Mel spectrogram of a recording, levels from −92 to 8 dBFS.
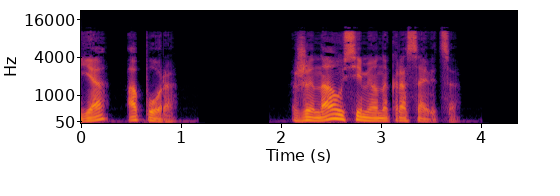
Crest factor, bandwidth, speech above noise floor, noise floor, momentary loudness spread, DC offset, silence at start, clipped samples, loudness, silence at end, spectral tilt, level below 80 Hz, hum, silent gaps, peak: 20 dB; 12.5 kHz; over 70 dB; under -90 dBFS; 15 LU; under 0.1%; 0 s; under 0.1%; -20 LUFS; 0.6 s; -5 dB/octave; -46 dBFS; none; 1.24-1.88 s; -2 dBFS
